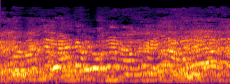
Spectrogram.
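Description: A group of women chattering at once, many voices overlapping without a break.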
